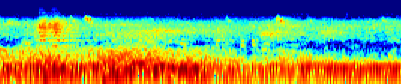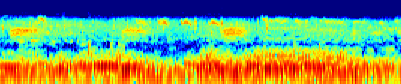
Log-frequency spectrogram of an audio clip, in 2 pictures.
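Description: Birds calling outdoors: one drawn-out nasal call about half a second in, then short chirps scattered through, over a steady low rumble.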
